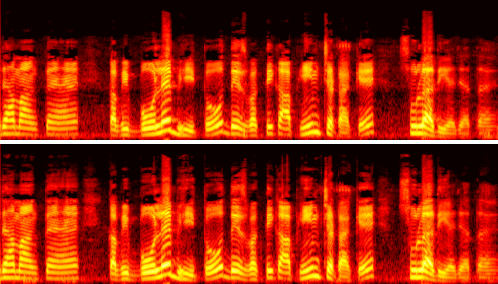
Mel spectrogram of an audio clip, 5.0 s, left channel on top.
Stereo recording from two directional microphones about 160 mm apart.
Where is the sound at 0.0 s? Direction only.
35° right (ahead or behind).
